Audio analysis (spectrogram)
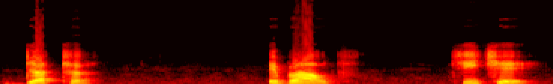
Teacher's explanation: central, half closed, lax, and unrounded, as in doctor, about, teacher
